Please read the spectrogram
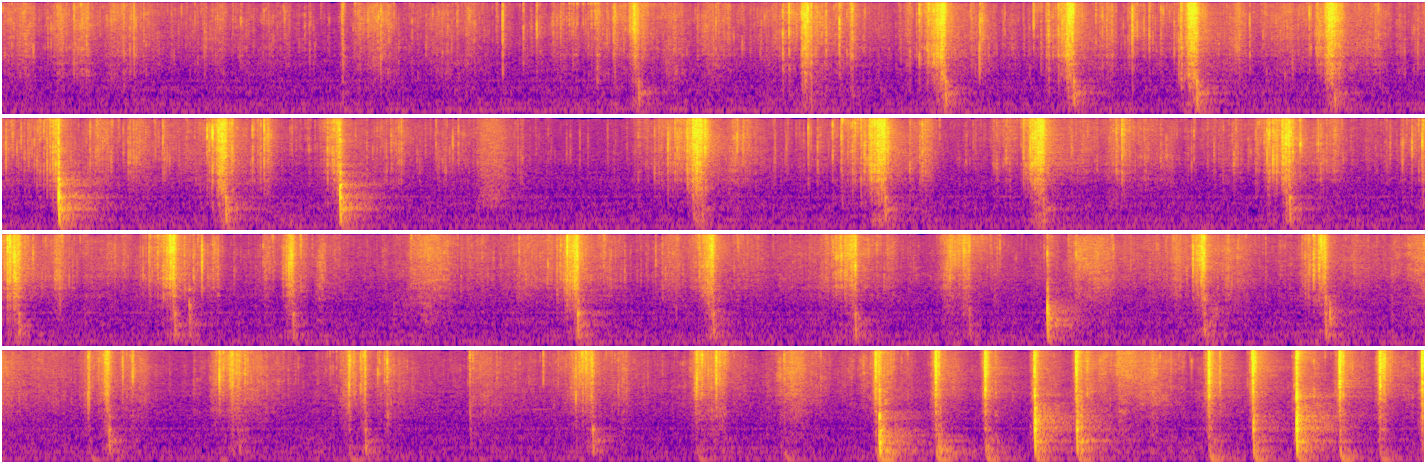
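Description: Large kitchen knife chopping fresh cilantro on a wooden cutting board: spaced strokes at about one and a half a second, quickening near the end into rapid chopping at several strokes a second.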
